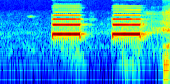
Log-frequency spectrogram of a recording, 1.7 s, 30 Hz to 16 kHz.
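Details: Dell Inspiron P40F laptop at startup in a quiet room: long, clean high-pitched beeps about every 0.6 seconds, continuing after boot; five-beep BIOS code for CMOS battery failure; fix is CMOS battery replacement.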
